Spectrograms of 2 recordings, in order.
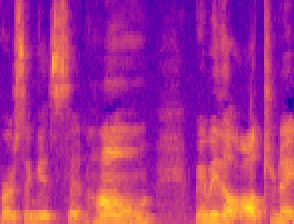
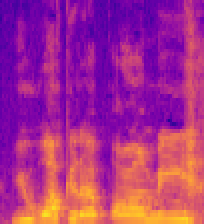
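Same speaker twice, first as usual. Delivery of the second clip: loud, pitched-up put-on New York accent; 5 semitones higher, 5 dB louder than usual. Sharing favorite quotes from a trailer, one said in the New York accent. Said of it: "another one with the New York accent".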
